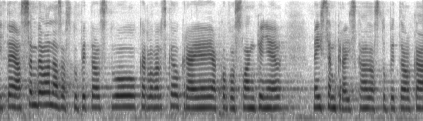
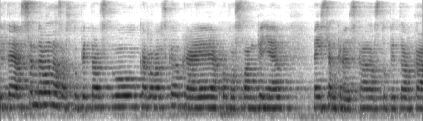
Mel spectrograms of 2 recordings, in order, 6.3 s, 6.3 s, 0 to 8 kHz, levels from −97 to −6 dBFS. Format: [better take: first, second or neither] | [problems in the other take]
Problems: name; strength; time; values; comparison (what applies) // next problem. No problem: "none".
first | room echo; dies away in 0.7 s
